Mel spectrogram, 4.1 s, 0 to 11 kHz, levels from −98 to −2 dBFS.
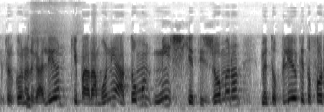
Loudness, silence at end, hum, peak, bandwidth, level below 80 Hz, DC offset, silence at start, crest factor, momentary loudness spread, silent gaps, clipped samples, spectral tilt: -15 LUFS; 0 s; none; 0 dBFS; 10.5 kHz; -66 dBFS; under 0.1%; 0 s; 16 dB; 5 LU; none; under 0.1%; -3.5 dB/octave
